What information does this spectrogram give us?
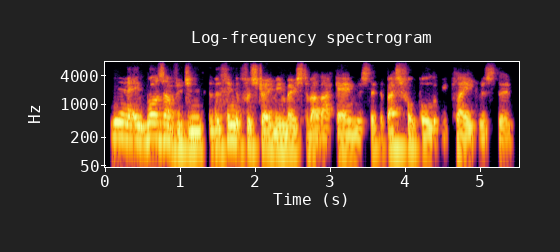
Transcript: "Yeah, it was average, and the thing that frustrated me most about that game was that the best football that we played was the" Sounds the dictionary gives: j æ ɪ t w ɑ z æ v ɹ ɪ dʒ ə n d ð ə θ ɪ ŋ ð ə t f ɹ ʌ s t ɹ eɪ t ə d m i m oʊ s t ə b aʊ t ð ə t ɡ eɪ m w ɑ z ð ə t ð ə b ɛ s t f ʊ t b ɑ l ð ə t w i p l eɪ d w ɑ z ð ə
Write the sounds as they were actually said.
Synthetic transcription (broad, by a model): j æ ɪ t w ɑ z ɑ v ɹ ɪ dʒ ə n ð ə θ ɪ ŋ ð ə t f ɹ ʌ s t ɹ eɪ t ə d m i m oʊ s t ə b aʊ t ð ə t ɡ eɪ m w ɑ z ð ə t ð ə b ɛ s t f ʊ t b ɑ l ð ə t w i p l eɪ d w ɑ z ð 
